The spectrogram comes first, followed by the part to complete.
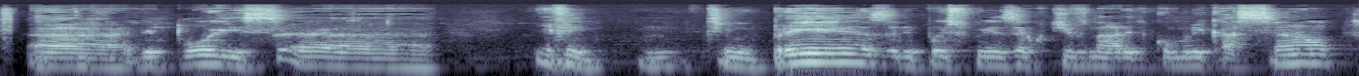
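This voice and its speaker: Somewhat breathy with a dark, mellow tone, a man speaks at a fairly slow pace and medium pitch with ordinary pitch variation. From Brazil, Northeast (Alagoas). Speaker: company president, franchise executive. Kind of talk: interview. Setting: live stream.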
